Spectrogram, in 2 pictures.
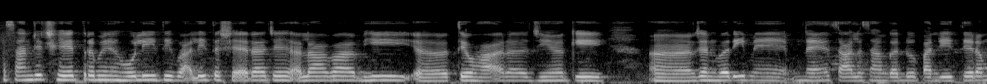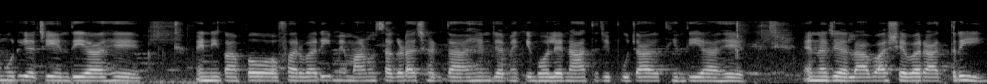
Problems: constant background noise, echo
